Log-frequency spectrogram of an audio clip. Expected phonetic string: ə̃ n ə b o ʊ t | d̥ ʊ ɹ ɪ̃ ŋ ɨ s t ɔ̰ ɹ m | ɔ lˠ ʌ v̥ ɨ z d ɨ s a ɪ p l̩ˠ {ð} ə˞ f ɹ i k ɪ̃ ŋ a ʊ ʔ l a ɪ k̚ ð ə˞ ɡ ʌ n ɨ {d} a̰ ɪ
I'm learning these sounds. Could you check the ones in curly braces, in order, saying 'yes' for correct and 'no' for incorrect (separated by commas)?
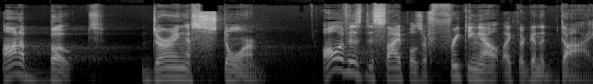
no, yes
